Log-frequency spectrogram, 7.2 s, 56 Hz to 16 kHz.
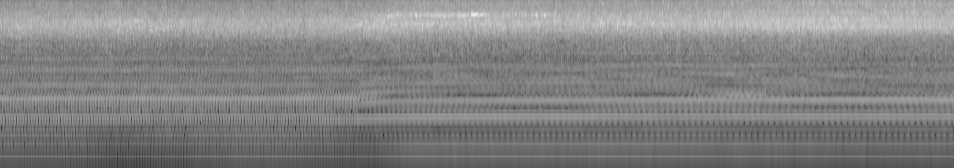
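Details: Small two-stroke (Stihl BG50 blower or Echo powerhead trimmer) after new fuel lines, ethanol-fuel water contamination: steady buzz shifting to a slightly uneven burble, smoking too much; carburetor set too rich (four-stroking), to be leaned out.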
